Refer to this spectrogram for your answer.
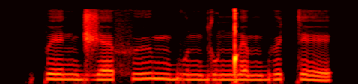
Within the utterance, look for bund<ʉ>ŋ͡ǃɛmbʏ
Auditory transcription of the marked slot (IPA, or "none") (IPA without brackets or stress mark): u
